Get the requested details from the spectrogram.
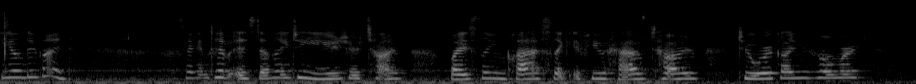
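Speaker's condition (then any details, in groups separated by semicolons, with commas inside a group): Cerebral palsy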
